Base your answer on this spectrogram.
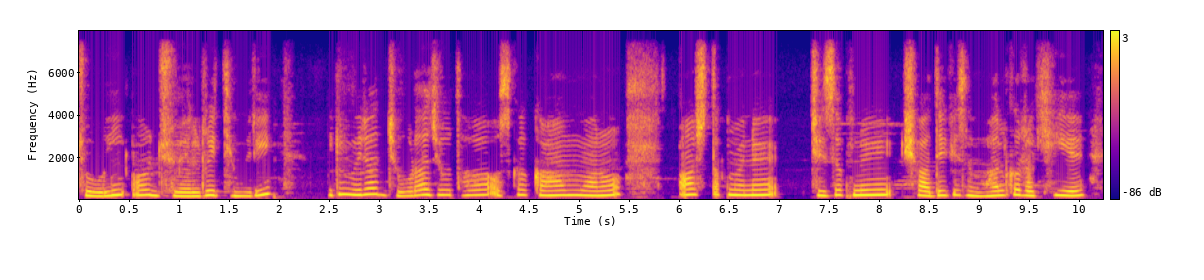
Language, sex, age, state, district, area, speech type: Urdu, female, 18-30, Uttar Pradesh, Gautam Buddha Nagar, urban, spontaneous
